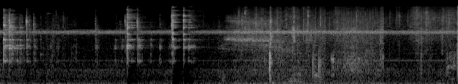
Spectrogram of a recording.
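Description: Metal tongs clack against a grill pan a few times in the first two seconds while mackerel fillets are turned. From about two seconds in, the fish sizzles in the hot pan over a wood fire. Insects chirp steadily throughout.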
